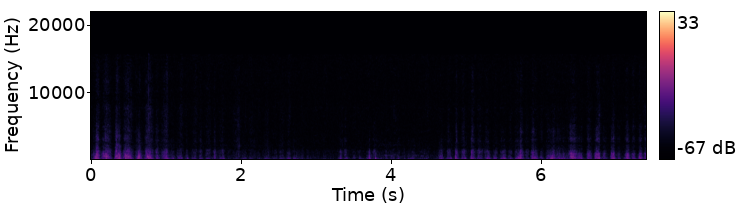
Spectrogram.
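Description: The tip of a ballpoint pen scratches across a large, hollow, brown corrugated cardboard box while drawing letters. It makes quick, dry, papery strokes with a hollow, boxy body. The strokes are busy and louder at the start and end, with a softer, quieter stretch of scribbling in the middle.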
